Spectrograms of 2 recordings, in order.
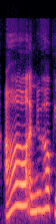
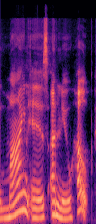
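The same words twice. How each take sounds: First: High, delighted repeat of the title; host pleased by a viewer's favorite, much higher; delighted echo. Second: Said in the usual way. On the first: Real, not acted. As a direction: echo it back with real delight.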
